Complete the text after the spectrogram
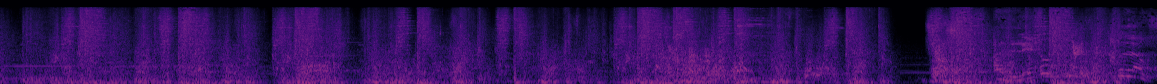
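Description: Fantasy game combat sounds clash and crackle with magic effects.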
